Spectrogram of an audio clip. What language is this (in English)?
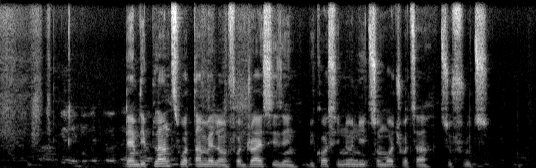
Nigerian Pidgin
